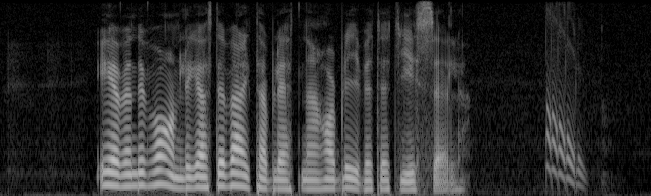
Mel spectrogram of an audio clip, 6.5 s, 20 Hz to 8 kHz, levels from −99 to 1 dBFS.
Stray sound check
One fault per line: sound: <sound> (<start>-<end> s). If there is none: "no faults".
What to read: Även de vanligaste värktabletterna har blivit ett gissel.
sound: chirp (5.5-5.9 s)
